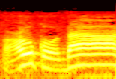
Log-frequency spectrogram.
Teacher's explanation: عین اچھی طرح ادا کیجئے اور قاف کی صفت قلقلہ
